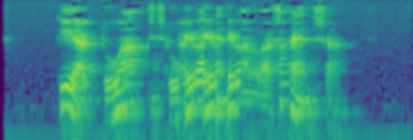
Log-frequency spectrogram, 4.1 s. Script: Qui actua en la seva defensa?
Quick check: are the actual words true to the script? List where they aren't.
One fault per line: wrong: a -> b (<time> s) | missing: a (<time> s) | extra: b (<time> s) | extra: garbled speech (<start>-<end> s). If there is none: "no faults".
extra: garbled speech (1.5-2.4 s)
missing: seva (2.7 s)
